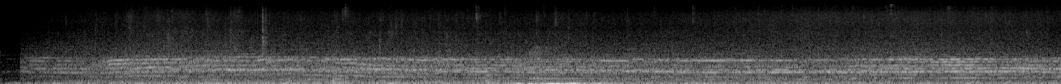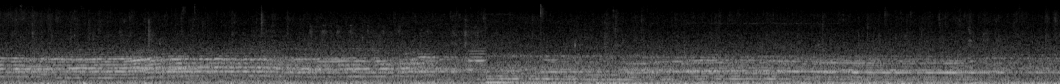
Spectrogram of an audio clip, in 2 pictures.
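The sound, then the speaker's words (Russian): A long-drawn Muslim call to prayer heard from the street outdoors in Israel after dark, a single voice chanting sustained wavering melodic phrases, partly veiled by a steady rain-like hiss throughout. “это у арабов началась молитва.”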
